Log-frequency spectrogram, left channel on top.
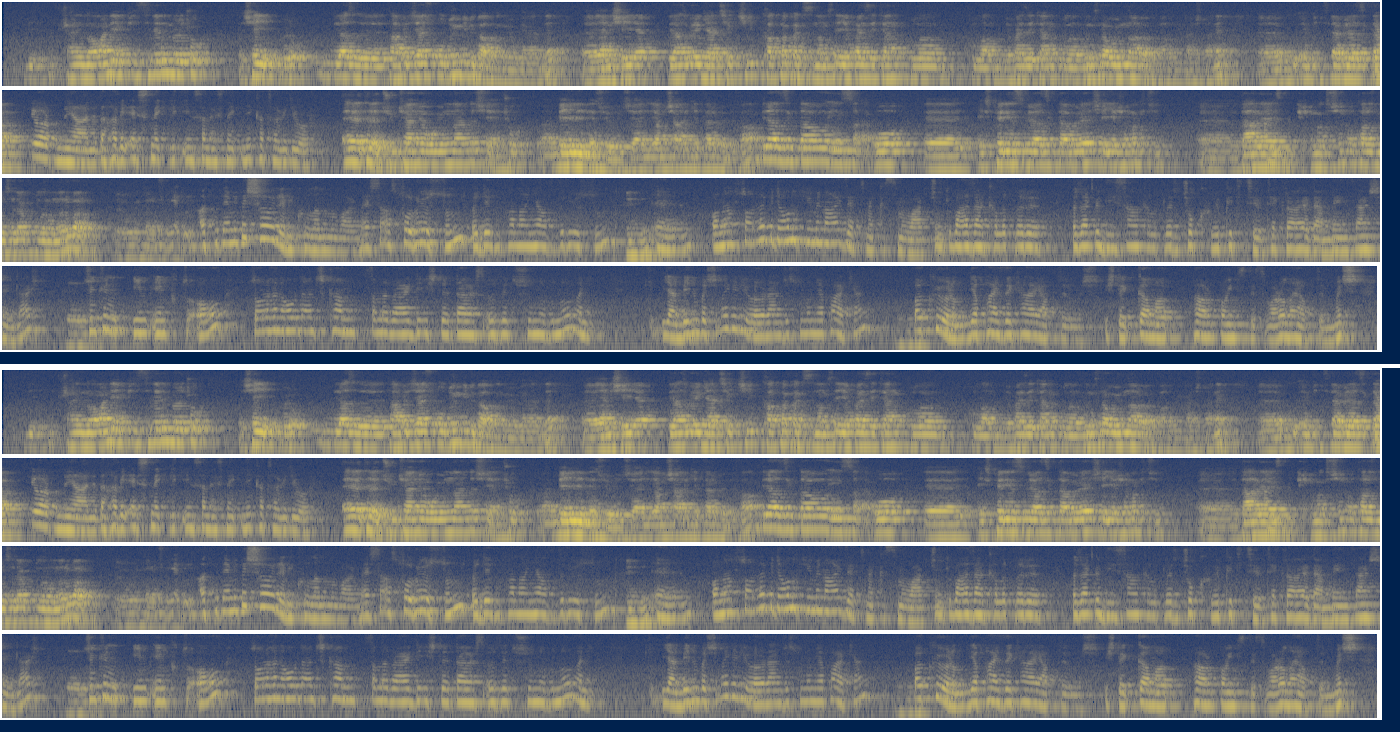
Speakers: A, on the left; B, on the right.
A: bir, hani normalde NPC'lerin böyle çok e, şey böyle biraz e, tabiri caizse odun gibi davranıyor genelde. E, yani şeye biraz böyle gerçekçilik katmak açısından mesela yapay zekanın kullanıl kullan yapay zekanın kullanıldığı mesela oyunlar var bazı birkaç tane. E, ku- NPC'ler birazcık daha
B: Yapıyor bunu yani. Daha bir esneklik, insan esnekliği katabiliyor.
A: Evet evet çünkü hani oyunlarda şey yani çok e, belli ne söyleyeceği işte yapacağı hareketler belli falan. Birazcık daha o insan o e, experience'ı birazcık daha böyle şey yaşamak için e, daha realist
B: Anladım.
A: yaşamak için o tarz mesela kullanımları var e, oyun tarafında.
B: Ya, e, Akademide şöyle bir kullanımı var. Mesela soruyorsun, ödevi falan yazdırıyorsun.
A: Hı hı,
B: Ee, ondan sonra bir de onu humanize etme kısmı var. Çünkü bazen kalıpları, özellikle dilsel kalıpları çok repetitif, tekrar eden benzer şeyler.
A: doğru.
B: Çünkü in- input'u o. Sonra hani oradan çıkan sana verdiği işte ders, özet, şunu bunu hani yani benim başıma geliyor öğrenci sunum yaparken
A: Hı hı.
B: bakıyorum yapay zeka yaptırmış. İşte Gamma PowerPoint sitesi var ona yaptırmış.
